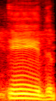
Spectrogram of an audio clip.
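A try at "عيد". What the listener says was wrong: Not so long in our language. I am under the influence of English. I am making it Eid. It is not Eid. It is Eid. Eid.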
